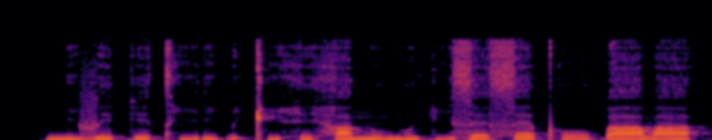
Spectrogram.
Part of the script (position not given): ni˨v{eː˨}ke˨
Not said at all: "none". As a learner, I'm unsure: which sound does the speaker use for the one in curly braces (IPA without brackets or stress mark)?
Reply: eː˨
